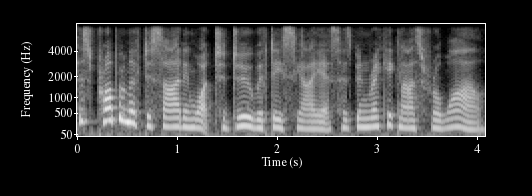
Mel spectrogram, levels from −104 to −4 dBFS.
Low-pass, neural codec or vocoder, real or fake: 7.2 kHz; none; real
